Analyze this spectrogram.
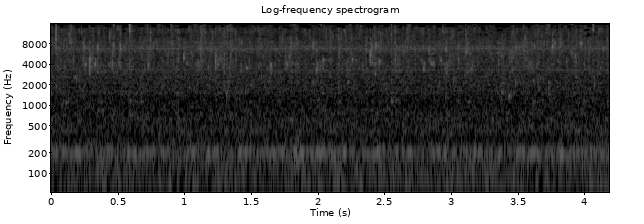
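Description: Faint room tone: a steady low hum with an even hiss underneath.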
